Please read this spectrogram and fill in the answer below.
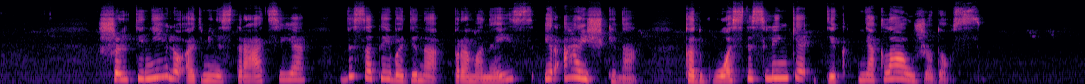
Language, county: Lithuanian, Vilnius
